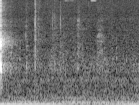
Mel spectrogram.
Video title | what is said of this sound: How to make PANI PURI at home from Scratch. | break down into the puri, and you hear how crispy that is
